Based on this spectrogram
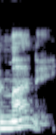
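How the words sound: The pitch rises at the end of the word. It ends a yes or no question. "we are going up here at the glide"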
